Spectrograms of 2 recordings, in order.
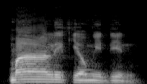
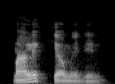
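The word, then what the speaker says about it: مالك يوم الدين: Malik Yaumiddin, ma-nya agak panjang. Nanti kalau di Maroko yang baca mushaf Waras bacanya cepat, Malik Yaumiddin.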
